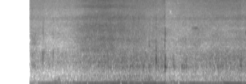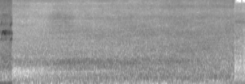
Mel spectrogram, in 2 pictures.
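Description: Wind buffeting an outdoor microphone, a heavy low rumble with steady hiss, starting abruptly just after the start. About three and a half seconds in it drops sharply to a quieter, steady outdoor hiss.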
